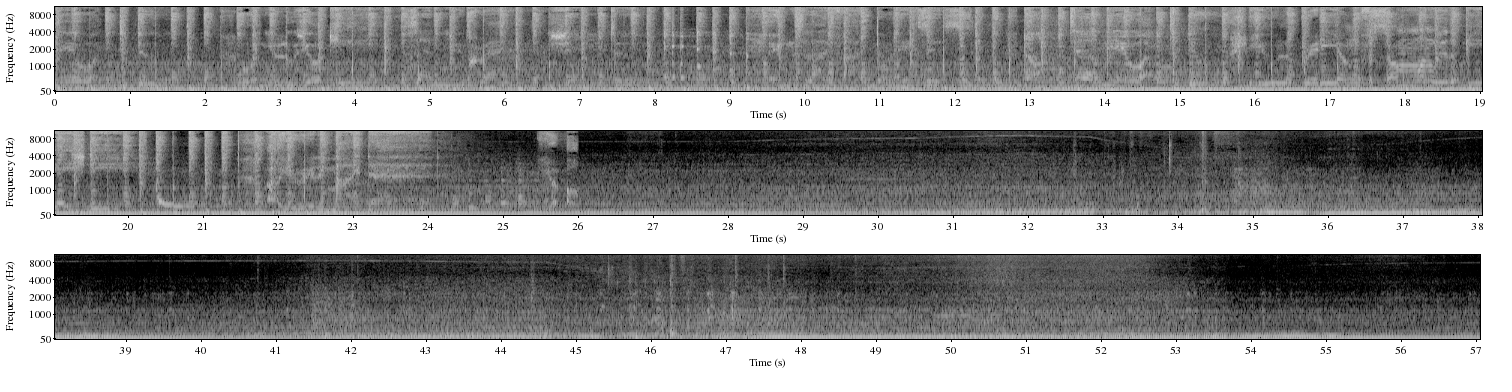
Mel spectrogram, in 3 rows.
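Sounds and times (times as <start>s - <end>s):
truck engine pulling: 0.0s - 57.0s.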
